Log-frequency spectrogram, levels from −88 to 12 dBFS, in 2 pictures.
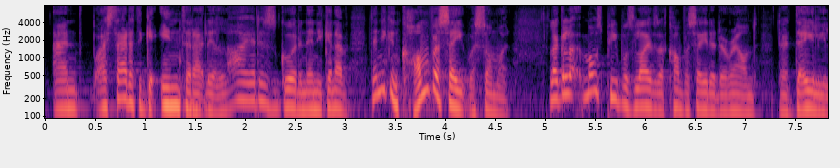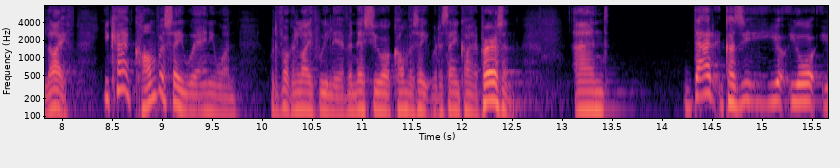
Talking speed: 240 wpm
